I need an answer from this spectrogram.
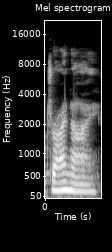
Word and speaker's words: Draenei: Oh, Draenei.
